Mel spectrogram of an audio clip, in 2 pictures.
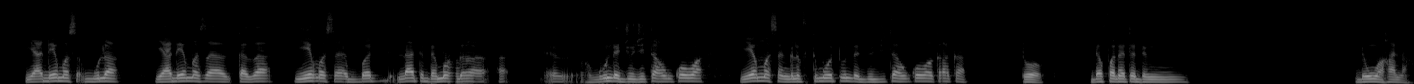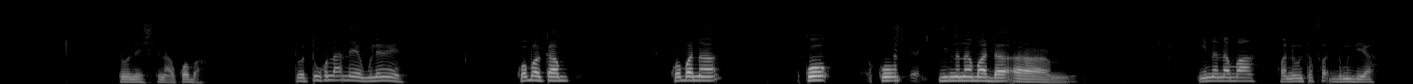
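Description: From 3.13 to 6.04 s, between "gula yade masa kaza" and "jujatahun kowa yemosa nguluftu", the speech turns choppy and robotic. This is repeated packet loss. About a dozen holes open one after another, the longest near 95 ms, and each is patched by stretching the last sound, adding up to roughly 370 ms of synthetic fill, about 13 percent of the stretch. What sets it apart from isolated dropouts is the rapid recurrence. The gaps come too close together for the speech to settle, so the whole passage takes on a choppy, stuttering texture rather than a single blemish.

Short concealed packet loss appears at 9.40 to 9.44 s, just after "mota juja taghun kowa", at 9.70 to 9.76 s, just before "toh davanunta dun", and at 22.30 to 22.34 s. Each hole lasts only 20 to 40 ms and is filled by continuing the preceding sound before blending back into the real audio. The result is a brief smear or wobble, and a consonant can go missing. 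Unlike a burst, the repair is too short to build a held buzz or an audible fade.

A burst of packet loss follows at 22.44 to 22.52 s, about 60 ms, and again at 23.00 to 23.09 s, about 80 ms. Here the concealment runs long enough to decay. The last sound is held as a buzz or hiss that dies away, and the speech then resumes further on with a chunk missing, a longer gap than the short smears.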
